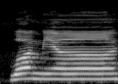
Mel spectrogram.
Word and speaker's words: وَمِن: شَرِّ النَّفَّاثَاتِ فِي الْعُقَدِ۔ یہاں پر آپ واو کو ہونٹوں کو گول کر کے پڑھیں گے، وَمِن شَرِّ النَّفَّاثَاتِ۔ یہاں پر میں آپ کو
